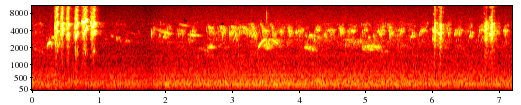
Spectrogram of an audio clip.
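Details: Barn swallow giving a loud burst of rapid high chirps, then a long, quieter twittering warble with scattered squeaks, and more sharp chirp bursts near the end.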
